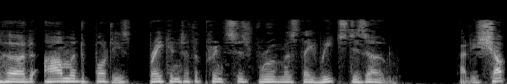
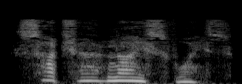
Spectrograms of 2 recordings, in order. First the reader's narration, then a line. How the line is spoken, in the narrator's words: said Rye quietly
